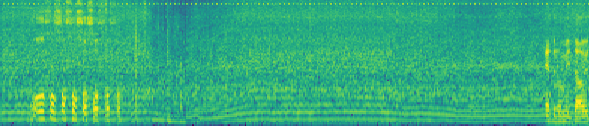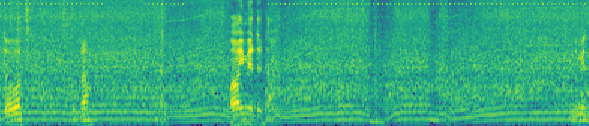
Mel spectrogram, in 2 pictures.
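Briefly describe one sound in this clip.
A car engine roars and revs up and down through gear changes.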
